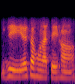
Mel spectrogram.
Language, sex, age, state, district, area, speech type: Hindi, female, 60+, Bihar, Vaishali, urban, conversation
